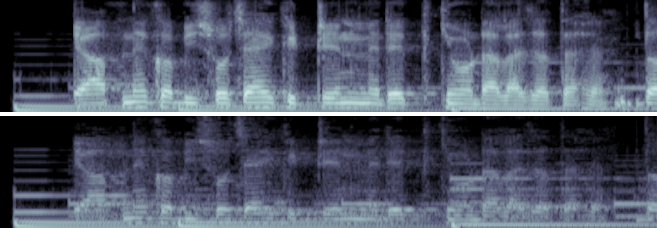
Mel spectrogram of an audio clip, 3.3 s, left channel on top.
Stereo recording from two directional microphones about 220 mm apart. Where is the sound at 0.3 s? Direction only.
40° left (ahead or behind).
